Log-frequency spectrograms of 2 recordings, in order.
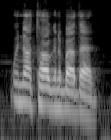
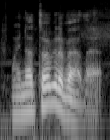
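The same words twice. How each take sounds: First: It is said in the character's put-on accent. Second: It is said in the speaker's natural voice.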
